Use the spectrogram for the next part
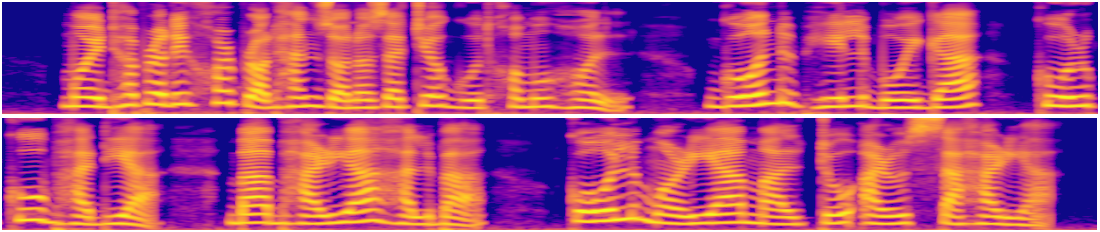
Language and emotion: Assamese, neutral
